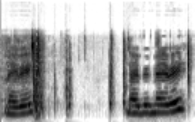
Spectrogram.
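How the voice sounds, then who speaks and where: A woman's voice: on the high side, extremely slow, very noisy. A woman hosting a casual doll review, rambling along with lots of ums and self-corrections. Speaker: toy review channel host.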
